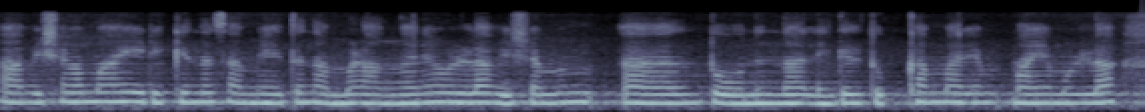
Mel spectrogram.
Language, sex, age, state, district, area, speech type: Malayalam, female, 18-30, Kerala, Thiruvananthapuram, rural, spontaneous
